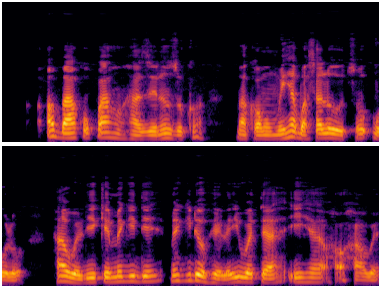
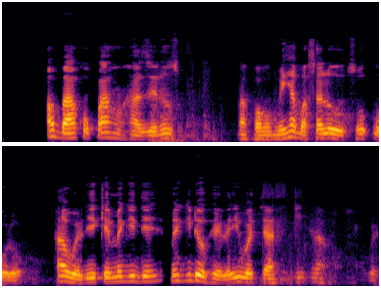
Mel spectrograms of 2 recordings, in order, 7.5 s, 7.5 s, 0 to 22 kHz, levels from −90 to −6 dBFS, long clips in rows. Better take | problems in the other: first | noise reduction (neural mask model DeepFilterNet 3)

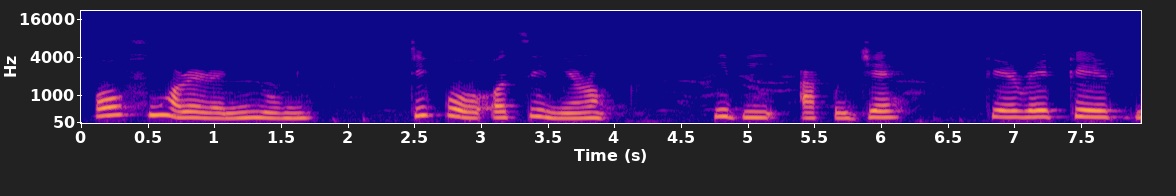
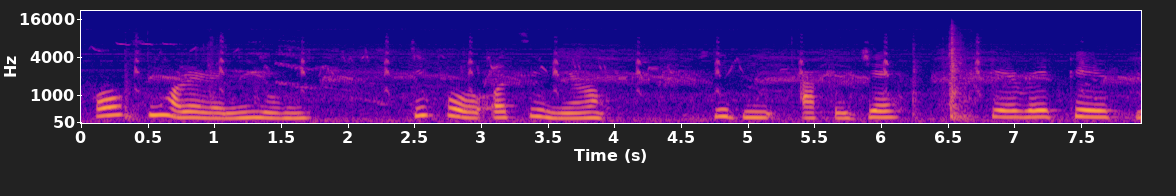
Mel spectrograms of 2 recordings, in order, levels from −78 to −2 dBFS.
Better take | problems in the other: first | background sound (Bird vocalization, bird call, bird song + Squeak); 16 dB below the speech

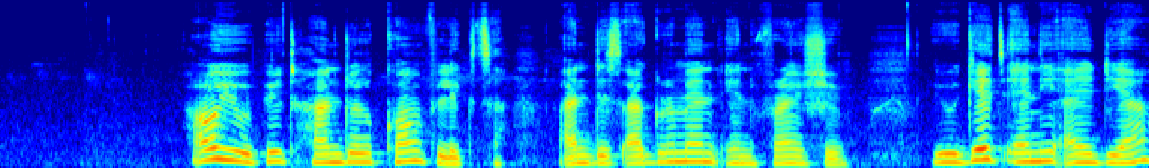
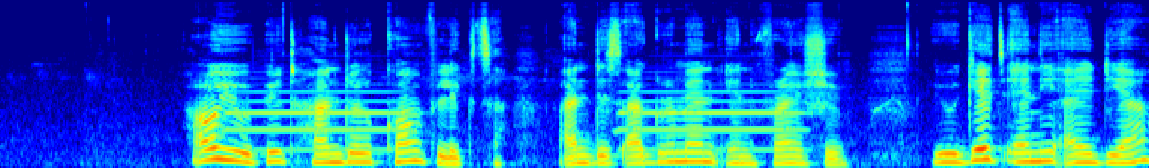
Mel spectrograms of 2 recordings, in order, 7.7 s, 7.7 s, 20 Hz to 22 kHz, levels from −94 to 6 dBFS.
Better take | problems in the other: first | background sound (Wind instrument, woodwind instrument); 16 dB below the speech

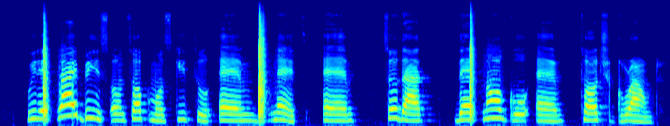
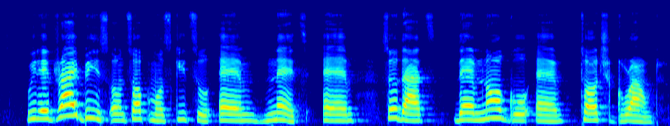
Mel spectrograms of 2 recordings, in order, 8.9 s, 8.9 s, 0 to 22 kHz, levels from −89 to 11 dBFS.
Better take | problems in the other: second | noise reduction (neural mask model RNNoise)

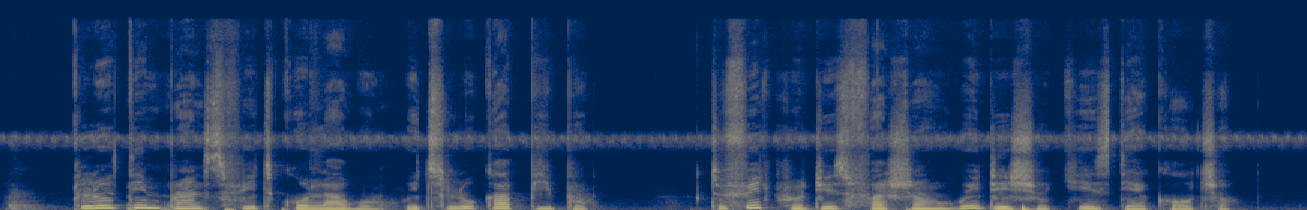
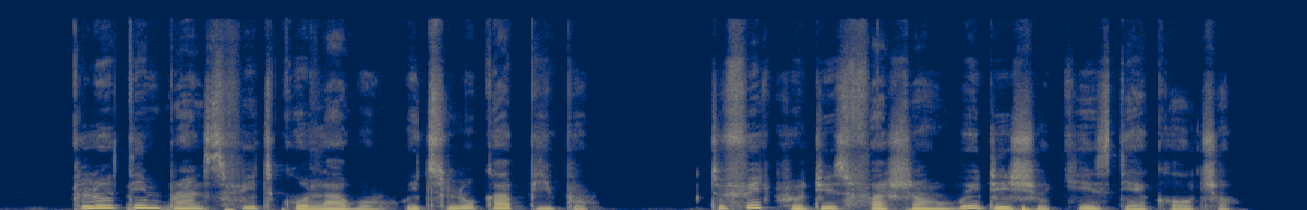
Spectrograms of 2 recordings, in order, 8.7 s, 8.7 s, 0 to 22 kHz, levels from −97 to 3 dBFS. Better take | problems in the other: first | noise reduction (neural mask model Resemble Enhance denoiser)

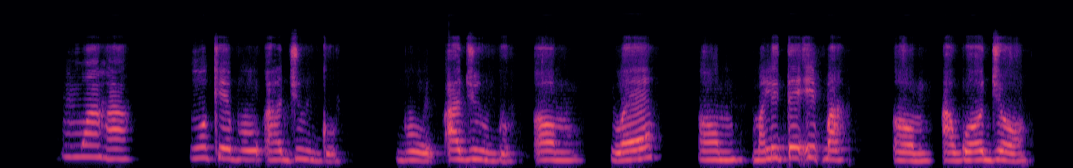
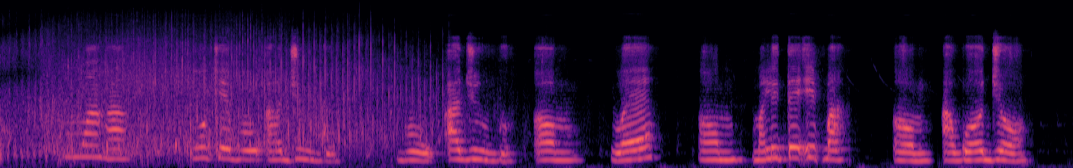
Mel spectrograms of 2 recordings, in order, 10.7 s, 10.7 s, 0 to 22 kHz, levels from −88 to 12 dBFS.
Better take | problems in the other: first | background sound (Bird); 15 dB below the speech

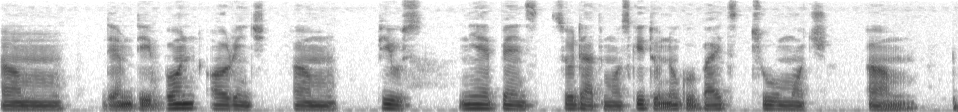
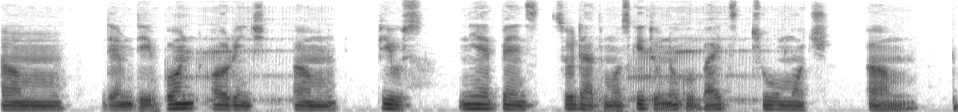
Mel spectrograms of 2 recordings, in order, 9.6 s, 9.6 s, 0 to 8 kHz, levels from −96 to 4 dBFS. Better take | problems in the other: first | noise reduction (neural mask model RNNoise)

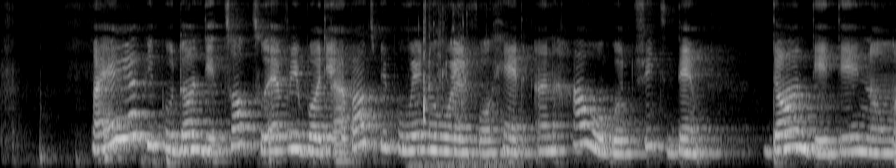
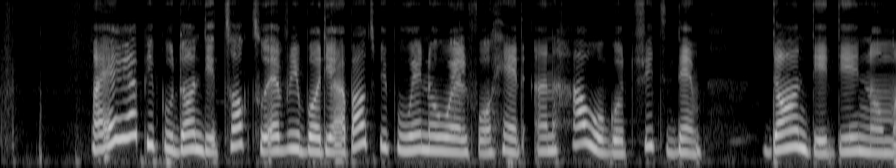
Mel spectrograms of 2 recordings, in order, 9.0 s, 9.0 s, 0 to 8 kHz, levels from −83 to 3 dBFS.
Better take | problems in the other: second | background sound (Water / Splash, splatter); 15 dB below the speech // room echo; dies away in 0.7 s

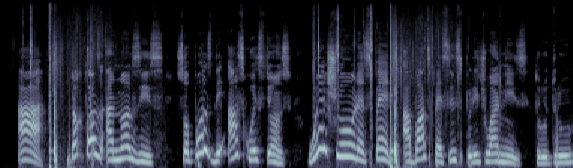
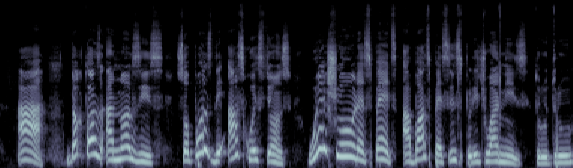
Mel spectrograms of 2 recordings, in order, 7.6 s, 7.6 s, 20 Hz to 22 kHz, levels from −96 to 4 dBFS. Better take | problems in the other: second | noise reduction (neural mask model RNNoise)

